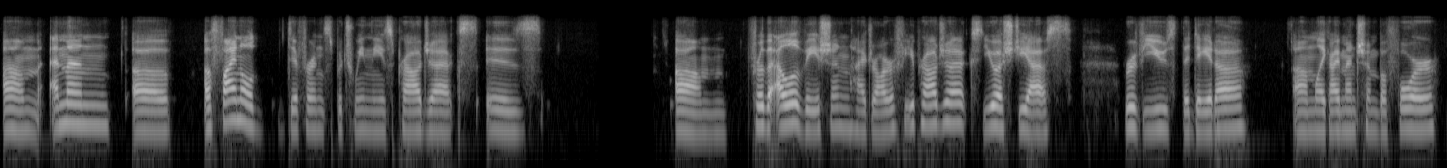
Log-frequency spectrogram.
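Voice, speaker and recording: Woman presenting with many fillers, flat tone. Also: fairly low pitch, a little slow, clean tone, no echo. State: losing her voice. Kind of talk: webinar presentation. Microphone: video call.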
